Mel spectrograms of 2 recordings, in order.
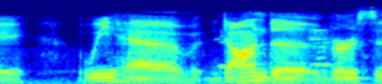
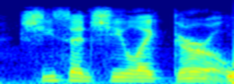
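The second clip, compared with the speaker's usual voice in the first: usual speaking voice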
